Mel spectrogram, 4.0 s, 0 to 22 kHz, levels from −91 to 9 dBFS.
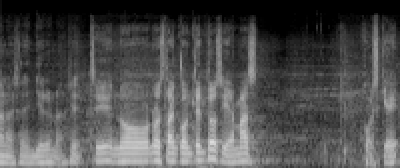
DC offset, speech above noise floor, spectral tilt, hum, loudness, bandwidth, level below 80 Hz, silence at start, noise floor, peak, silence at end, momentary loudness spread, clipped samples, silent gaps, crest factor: under 0.1%; 30 dB; -5.5 dB/octave; none; -18 LUFS; 14.5 kHz; -48 dBFS; 0 s; -47 dBFS; 0 dBFS; 0 s; 11 LU; under 0.1%; none; 18 dB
